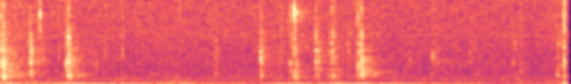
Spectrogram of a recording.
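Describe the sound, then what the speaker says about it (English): Typing on a computer keyboard, a run of quick uneven key clicks over a steady low hum, close and moderately loud. "And we're going to type in"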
